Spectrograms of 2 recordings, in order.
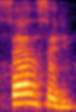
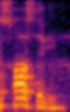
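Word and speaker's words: sans serif: স মানে স্যান সেরিফ, তোমরা দেখবা এমনিতে পড়তে গেলে মনে হবে স্যান সেরিফ, কিন্তু স্যান সেরিফ না পড়ে তোমাকে পড়তে হবে স সেরিফ, হ্যাঁ, কারণ এটা উচ্চারণটা ফ্রেঞ্চের মতো করতে হবে।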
